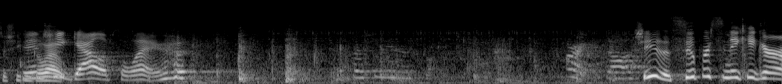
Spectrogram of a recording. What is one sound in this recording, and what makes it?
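A horse's hooves thud softly on loose dirt and straw.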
